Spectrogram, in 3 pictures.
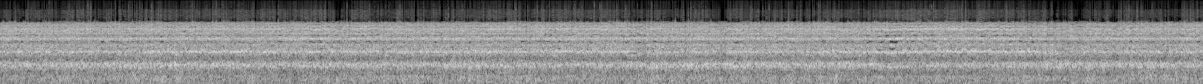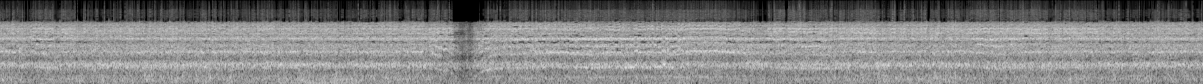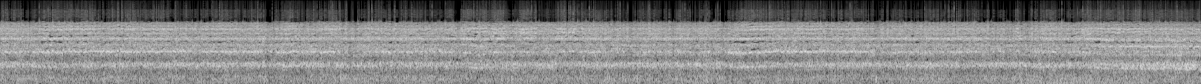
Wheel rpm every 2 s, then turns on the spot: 230, 230, 240, 230, 230, 230, 230, 230, 170, 210, 230, 230, 230, 230, 230, 230, 230, 220.
none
